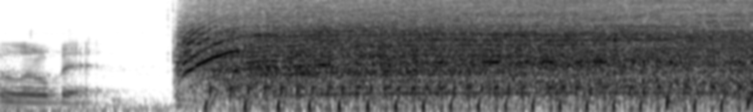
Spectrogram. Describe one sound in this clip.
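A power drill whirs steadily.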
